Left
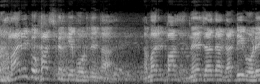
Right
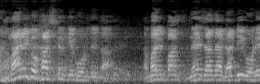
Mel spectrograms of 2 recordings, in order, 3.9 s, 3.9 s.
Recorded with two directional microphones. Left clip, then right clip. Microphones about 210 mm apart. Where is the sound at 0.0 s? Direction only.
40° right (ahead or behind).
